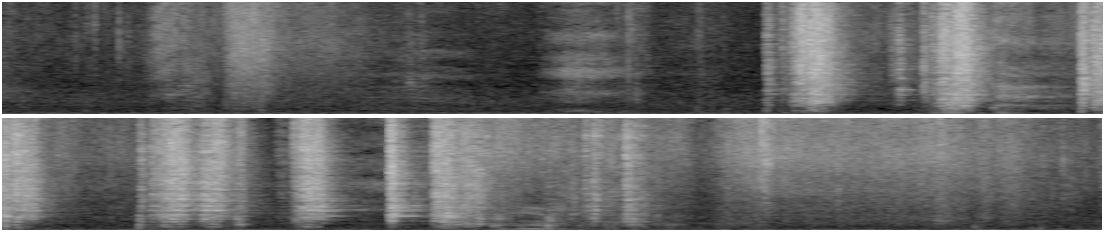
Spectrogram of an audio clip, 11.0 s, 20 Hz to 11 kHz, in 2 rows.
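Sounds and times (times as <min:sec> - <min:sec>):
shovel scraping concrete: 0:03.8 - 0:08.9.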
